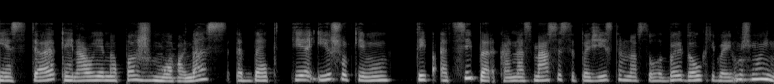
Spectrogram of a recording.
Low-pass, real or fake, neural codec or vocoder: 7.2 kHz; fake; codec, 24 kHz, 0.9 kbps, WavTokenizer, medium music audio release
